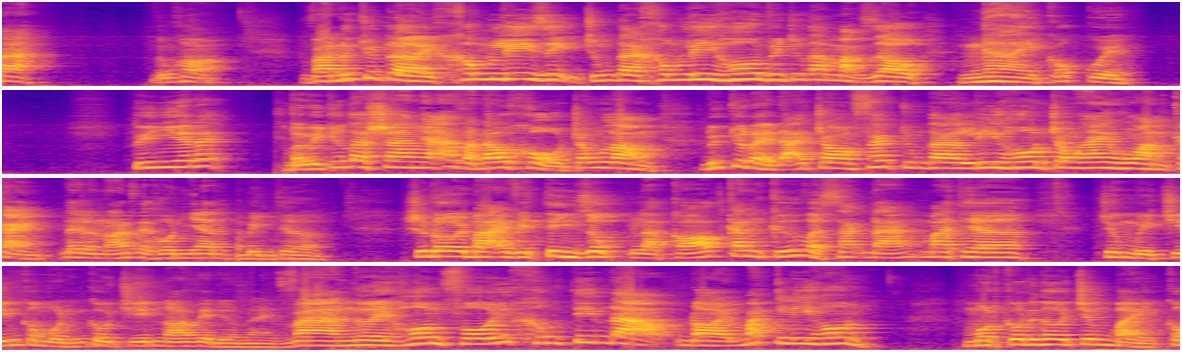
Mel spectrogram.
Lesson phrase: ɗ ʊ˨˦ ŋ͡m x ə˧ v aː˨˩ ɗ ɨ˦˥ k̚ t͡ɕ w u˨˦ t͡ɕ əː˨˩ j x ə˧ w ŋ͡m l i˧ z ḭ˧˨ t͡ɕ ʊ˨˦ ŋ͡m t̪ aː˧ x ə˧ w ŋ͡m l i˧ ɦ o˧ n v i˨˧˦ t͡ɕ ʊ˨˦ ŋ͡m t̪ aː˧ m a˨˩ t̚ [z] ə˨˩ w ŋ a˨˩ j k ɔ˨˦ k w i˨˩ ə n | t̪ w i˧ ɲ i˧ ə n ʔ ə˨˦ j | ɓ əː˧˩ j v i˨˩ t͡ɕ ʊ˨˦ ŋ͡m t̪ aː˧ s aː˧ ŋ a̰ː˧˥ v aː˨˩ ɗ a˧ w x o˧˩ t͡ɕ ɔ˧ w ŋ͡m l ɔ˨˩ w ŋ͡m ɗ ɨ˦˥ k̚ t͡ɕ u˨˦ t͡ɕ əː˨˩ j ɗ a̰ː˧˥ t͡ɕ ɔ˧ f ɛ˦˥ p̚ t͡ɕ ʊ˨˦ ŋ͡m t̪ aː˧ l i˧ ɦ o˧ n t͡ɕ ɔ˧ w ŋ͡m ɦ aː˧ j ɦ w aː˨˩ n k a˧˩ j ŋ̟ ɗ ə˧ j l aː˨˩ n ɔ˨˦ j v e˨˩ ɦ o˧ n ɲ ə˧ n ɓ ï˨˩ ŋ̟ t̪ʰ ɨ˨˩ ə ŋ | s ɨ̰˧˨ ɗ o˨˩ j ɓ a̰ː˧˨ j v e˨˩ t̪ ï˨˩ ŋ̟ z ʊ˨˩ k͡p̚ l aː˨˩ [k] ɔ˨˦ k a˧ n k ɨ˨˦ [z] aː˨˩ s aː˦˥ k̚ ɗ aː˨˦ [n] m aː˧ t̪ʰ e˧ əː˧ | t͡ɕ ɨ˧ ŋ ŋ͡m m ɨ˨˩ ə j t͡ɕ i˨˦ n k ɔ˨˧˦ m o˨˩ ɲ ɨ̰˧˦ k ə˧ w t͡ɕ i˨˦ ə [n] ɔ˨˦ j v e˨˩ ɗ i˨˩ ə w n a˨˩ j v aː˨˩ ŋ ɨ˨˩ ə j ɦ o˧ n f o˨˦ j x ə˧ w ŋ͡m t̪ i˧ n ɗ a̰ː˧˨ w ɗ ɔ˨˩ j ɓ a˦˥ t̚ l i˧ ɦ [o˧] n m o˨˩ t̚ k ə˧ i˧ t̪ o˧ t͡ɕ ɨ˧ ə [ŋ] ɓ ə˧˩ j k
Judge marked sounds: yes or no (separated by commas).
yes, yes, no, no, no, yes, yes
